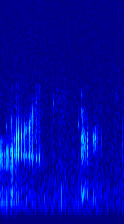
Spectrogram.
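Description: Two short bursts of bubbling, gurgling stomach rumbles with a quiet pause between them.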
